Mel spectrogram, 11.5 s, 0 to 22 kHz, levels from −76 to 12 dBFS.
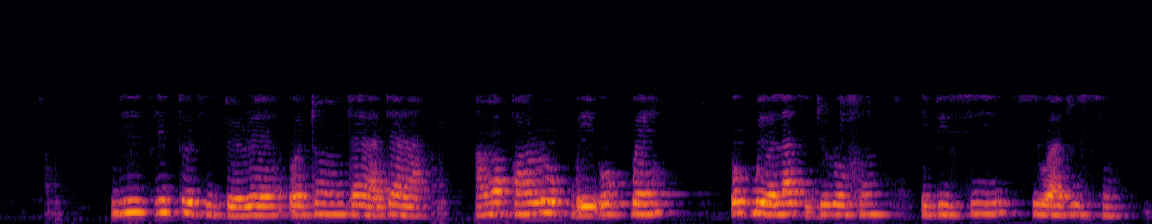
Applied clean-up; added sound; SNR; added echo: neural separator model SepFormer DNS4.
